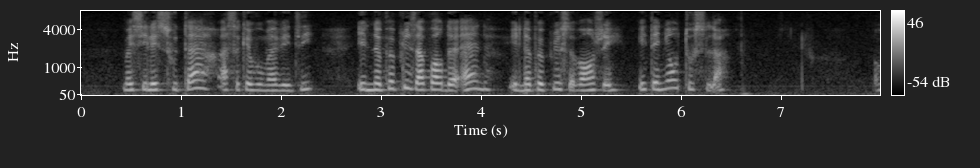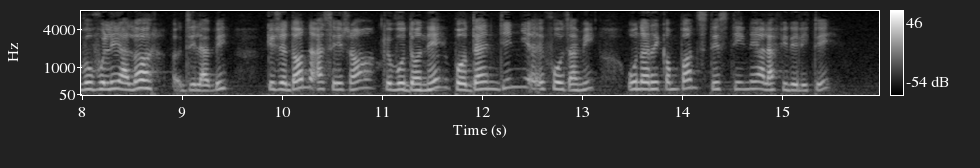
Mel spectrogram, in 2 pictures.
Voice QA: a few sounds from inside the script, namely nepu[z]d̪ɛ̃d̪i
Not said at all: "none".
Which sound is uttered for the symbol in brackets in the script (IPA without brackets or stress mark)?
ʁ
